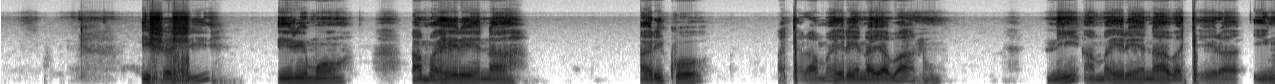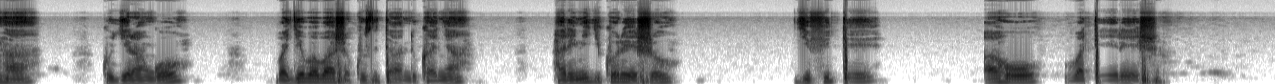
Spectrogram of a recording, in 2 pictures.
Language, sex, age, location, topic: Kinyarwanda, female, 18-24, Nyagatare, agriculture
